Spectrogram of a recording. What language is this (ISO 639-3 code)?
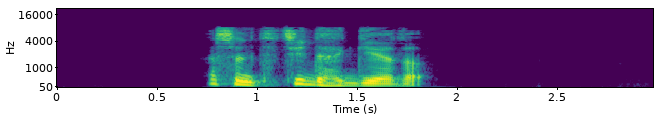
kab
